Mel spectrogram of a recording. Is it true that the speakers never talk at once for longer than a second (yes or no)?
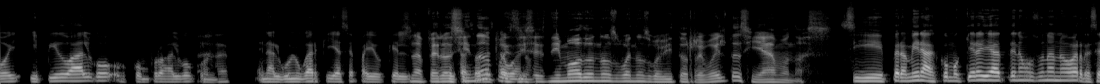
no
